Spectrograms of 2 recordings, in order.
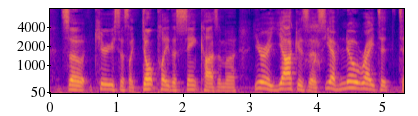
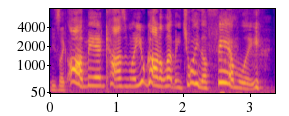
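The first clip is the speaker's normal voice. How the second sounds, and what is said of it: High-pitched baby voice, like helium. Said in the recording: “high-pitched Kiryu voice ... it sounds like maybe he inhaled some helium first. ... doing a little baby voice.”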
